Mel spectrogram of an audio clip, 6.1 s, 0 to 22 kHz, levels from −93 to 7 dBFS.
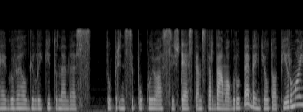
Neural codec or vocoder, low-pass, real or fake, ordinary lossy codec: none; 7.2 kHz; real; Opus, 64 kbps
